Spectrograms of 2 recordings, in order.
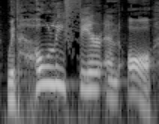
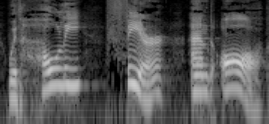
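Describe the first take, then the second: First: Said in the usual way. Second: "holy", "fear" and "awe" set apart, very slow; emphatic repeat. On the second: Real, not acted. Preacher repeating the verse to the congregation, "holy fear and awe" slow and emphatic. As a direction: weigh out "holy ... fear ... and awe" slowly with pauses.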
